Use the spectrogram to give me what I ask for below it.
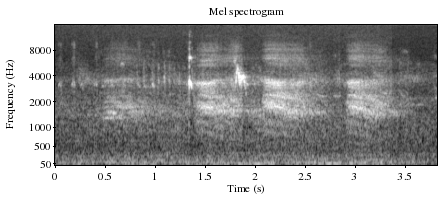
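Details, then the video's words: Syrian woodpecker chicks at a nest beside the ministry of finance, one of three young being fed by a nesting pair. Harsh, raspy, broadband begging bursts come about every second, over steady low traffic rumble with a few sharp clicks. "Cheeky Woodpecker Chick"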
